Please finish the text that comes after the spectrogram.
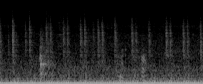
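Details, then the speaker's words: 1963 Chevy pickup V8 with a new carburetor, water pump, radiator and hoses, hot after a few laps. It holds a fast, steady idle with a light tick and won't drop back down; something is suspected hung up. "but I I can't get it to idle down it should be it should cick down kick down a little bit so I think there's something hung up in there"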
